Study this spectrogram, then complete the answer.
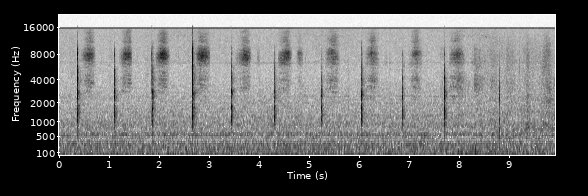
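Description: Chalk taps and scrapes in short, quick strokes on a board.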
